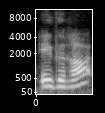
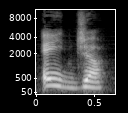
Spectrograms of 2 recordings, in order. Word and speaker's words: Edra: c'est pas tout à fait Edra, mais plutôt Eidja. Ça s'écrit Edra, mais prononcé avec un J en plus.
